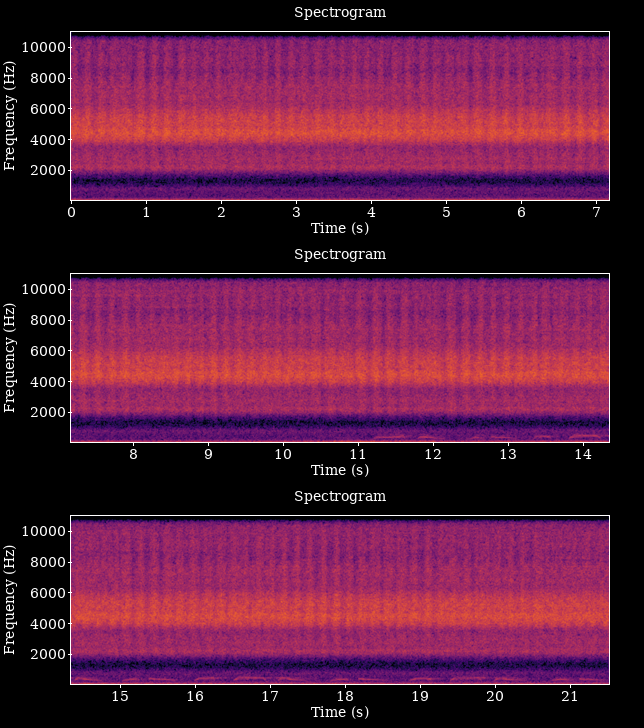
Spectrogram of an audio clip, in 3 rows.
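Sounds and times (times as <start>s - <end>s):
cicadas: 0.0s - 21.5s.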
